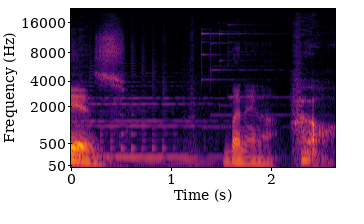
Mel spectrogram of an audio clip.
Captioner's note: electronic chime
